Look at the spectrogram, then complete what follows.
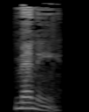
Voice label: "many", spelling voice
